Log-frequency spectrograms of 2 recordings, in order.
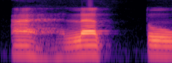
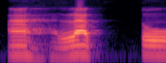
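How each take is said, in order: The two takes are said the same way.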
